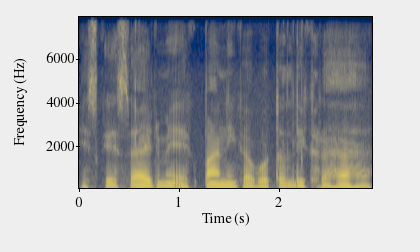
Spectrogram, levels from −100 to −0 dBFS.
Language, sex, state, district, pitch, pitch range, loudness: Hindi, male, Bihar, Patna, 120 Hz, 115-130 Hz, -20 LUFS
